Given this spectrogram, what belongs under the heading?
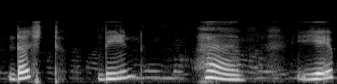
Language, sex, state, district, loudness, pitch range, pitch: Hindi, female, Chhattisgarh, Raipur, -16 LUFS, 255-305 Hz, 285 Hz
